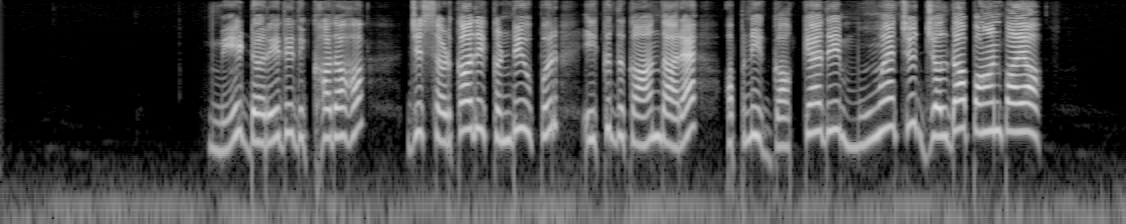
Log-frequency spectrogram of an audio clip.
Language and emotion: Dogri, surprised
